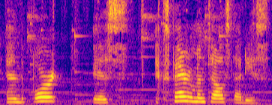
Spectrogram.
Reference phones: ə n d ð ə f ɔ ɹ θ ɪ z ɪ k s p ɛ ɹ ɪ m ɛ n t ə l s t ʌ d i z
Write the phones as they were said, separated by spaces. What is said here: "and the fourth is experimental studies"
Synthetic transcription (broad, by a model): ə n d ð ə p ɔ ɹ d ɪ z ɪ k s p ɛ ɹ ɪ m ɛ n t ə l s t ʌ d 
